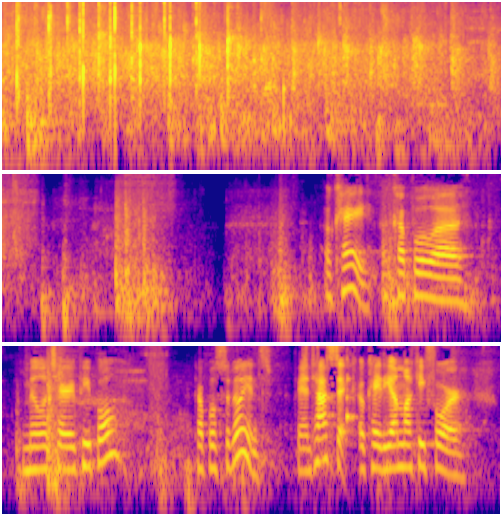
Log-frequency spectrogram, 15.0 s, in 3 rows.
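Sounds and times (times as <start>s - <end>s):
audience applause: 0.0s - 5.4s
speech: 8.4s - 11.3s, 11.9s - 14.9s.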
